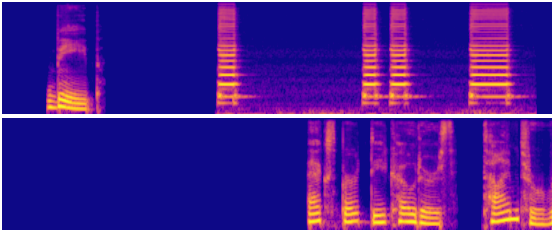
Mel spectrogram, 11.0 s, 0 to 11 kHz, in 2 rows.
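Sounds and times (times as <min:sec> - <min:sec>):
vehicle horn honking: 0:02.2 - 0:02.6, 0:03.6 - 0:05.4.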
